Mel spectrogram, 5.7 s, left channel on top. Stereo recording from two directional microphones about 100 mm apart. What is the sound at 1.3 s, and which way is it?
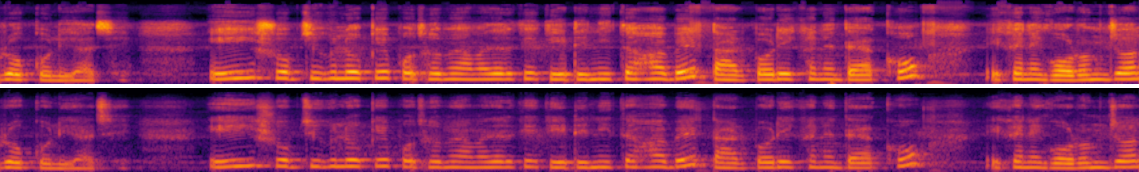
Speech, 20° right (ahead or behind).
